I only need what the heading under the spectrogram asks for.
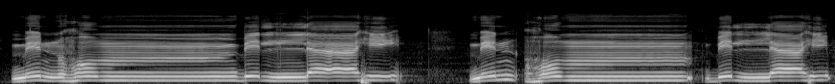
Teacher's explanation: میم ساکن کے بعد با آ جائے تو ہم نے وہاں ناک میں آواز پیدا کرنی ہے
